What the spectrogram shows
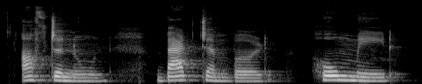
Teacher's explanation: compound words in which both the elements are accented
